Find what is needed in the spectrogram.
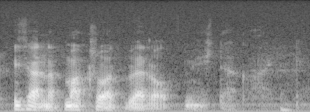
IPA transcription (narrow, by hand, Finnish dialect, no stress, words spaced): isænːæt mɑksoʋɑt ʋeroˑt niːstæ̥ kɑ̥ˑi̥kːi̥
